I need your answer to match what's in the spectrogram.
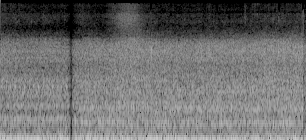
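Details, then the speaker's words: Nissan X-Trail AC blower DC motor after repair with new bushings and brushes, run at high speed: steady, even rush of air with no squeal, rattle or ticking; normal blower operation, earlier noise from worn bushings and brushes. "Ahí vemos ya con el mecanismo de aire acondicionado podemos ver su funcionamiento encendido sin ningún sonido."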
